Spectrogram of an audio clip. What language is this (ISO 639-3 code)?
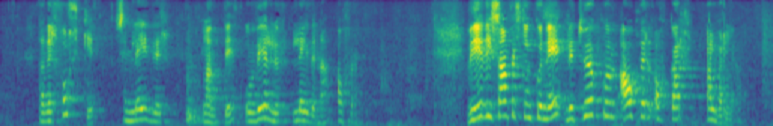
isl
